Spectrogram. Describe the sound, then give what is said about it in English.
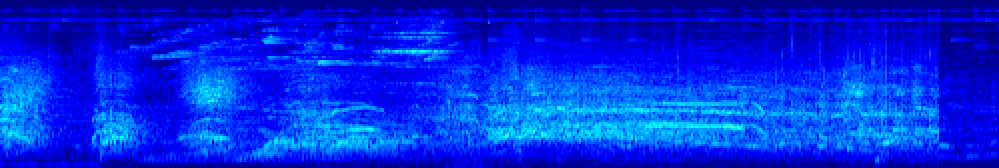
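A large crowd chants a countdown to the Christmas tree lights switching on, in rhythmic shouted bursts, then erupts into loud, sustained cheering and excited voices that carry on dense until the end. “Crowds gathered, counting down to the Christmas tree lights switching on.”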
